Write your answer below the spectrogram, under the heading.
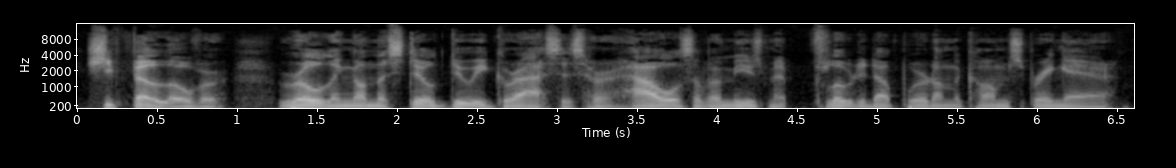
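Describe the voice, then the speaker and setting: A man's voice: deep voice, fairly even intonation, moderate pace, no room sound. A man narrating a story as a tongue-in-cheek dramatic reading.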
